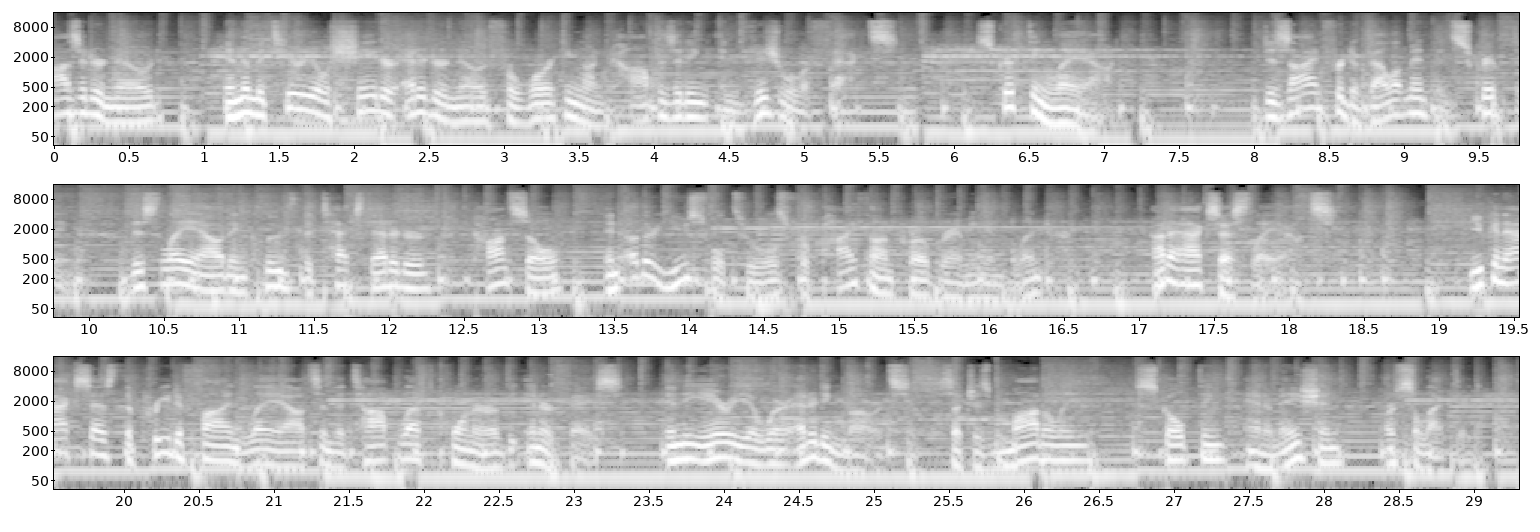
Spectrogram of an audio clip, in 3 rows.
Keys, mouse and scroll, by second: 7.6-8.6 drag, 10.6-29.3 drag.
